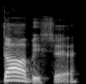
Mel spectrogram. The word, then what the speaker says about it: Derbyshire: Derby, pronounced Derby, is a city and a unitary authority area in Derbyshire, England, pronounced Derbyshire.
